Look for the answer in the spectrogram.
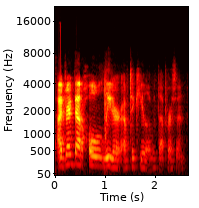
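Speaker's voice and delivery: ordinary delivery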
